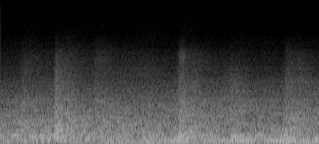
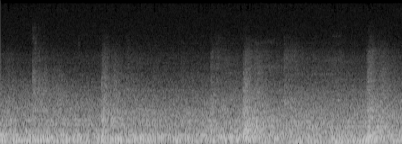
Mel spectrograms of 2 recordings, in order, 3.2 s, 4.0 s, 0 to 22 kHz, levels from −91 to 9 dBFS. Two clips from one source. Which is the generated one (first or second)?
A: first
